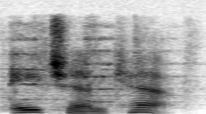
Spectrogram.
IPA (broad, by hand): ˈhændɪˌkæp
